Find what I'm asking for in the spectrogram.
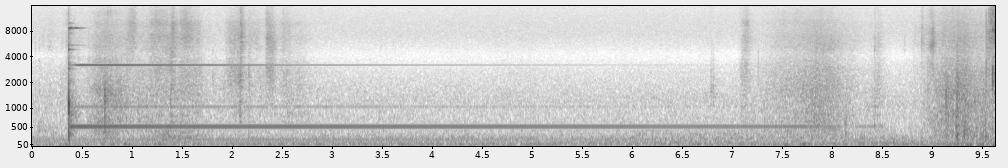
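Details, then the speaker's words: In a roleplay hearing exam, a tuning fork is placed on the forehead: a light tap, then a clear steady tone rings for about eight seconds and fades over faint room noise; tuning fork tone for a Weber test. "So the idea is, I'm going to be placing this on the forehead. The idea is you should hear the sound evenly"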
